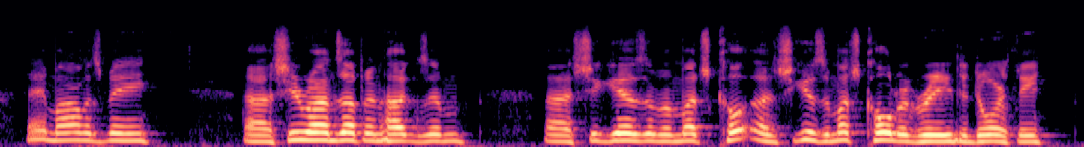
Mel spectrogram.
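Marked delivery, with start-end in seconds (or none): none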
